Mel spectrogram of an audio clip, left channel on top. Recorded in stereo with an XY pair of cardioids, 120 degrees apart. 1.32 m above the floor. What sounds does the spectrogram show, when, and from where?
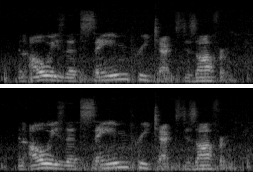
0.2 s a man speaking: 30° right, 2.0 m; by 2.5 s 5° right, 0.9 m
